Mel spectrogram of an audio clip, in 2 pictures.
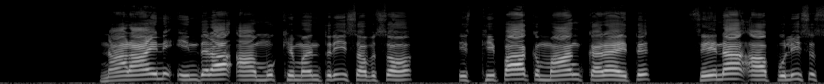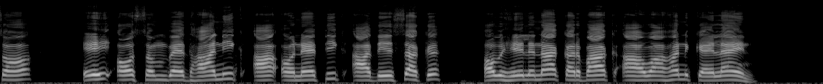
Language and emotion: Maithili, neutral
